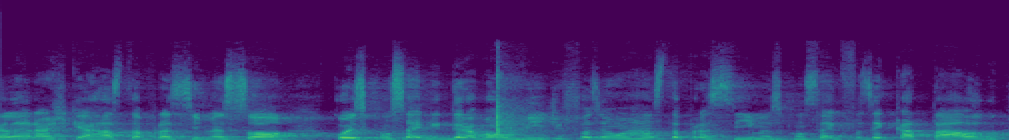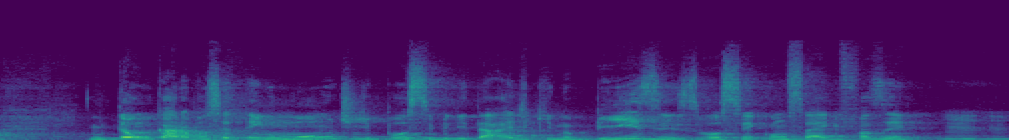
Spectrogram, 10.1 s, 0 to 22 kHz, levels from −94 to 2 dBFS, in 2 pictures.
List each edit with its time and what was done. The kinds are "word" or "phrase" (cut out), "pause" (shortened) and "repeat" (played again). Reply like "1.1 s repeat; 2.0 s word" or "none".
none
